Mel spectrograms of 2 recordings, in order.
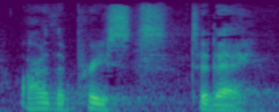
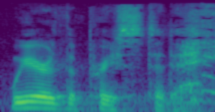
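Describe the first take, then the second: First: Said softly, almost to himself; a hushed, convicted admission; quiet. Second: Soft, subdued repeat; quiet. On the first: Preacher hushing before the congregation, quiet and convicted. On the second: Preacher repeating his point to the congregation, softly. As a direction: say it low, as if convicted. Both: Real, not acted. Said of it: "I even say it quiet".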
